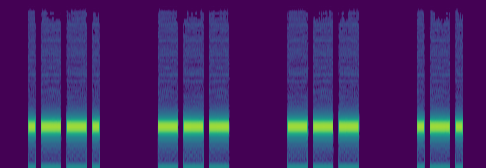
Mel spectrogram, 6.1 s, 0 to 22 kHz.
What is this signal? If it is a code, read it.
Morse code, heard as a keyed tone, about 15 wpm, spaced as for 8 wpm, 1000 Hz. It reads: POOR
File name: qotdfiles / 8wpm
